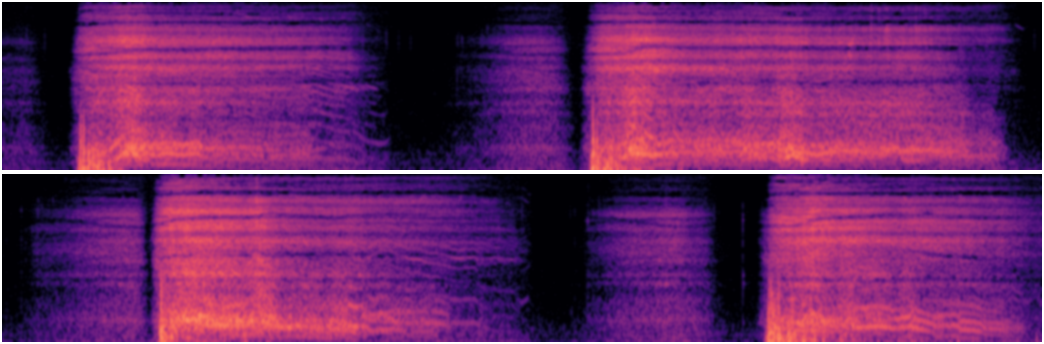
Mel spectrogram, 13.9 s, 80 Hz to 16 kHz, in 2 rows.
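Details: Wheezing on the chest from a virus, heard in the morning with coughing: forceful breaths out with high musical whistling tones, about 15 a minute, with quieter breaths in between.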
